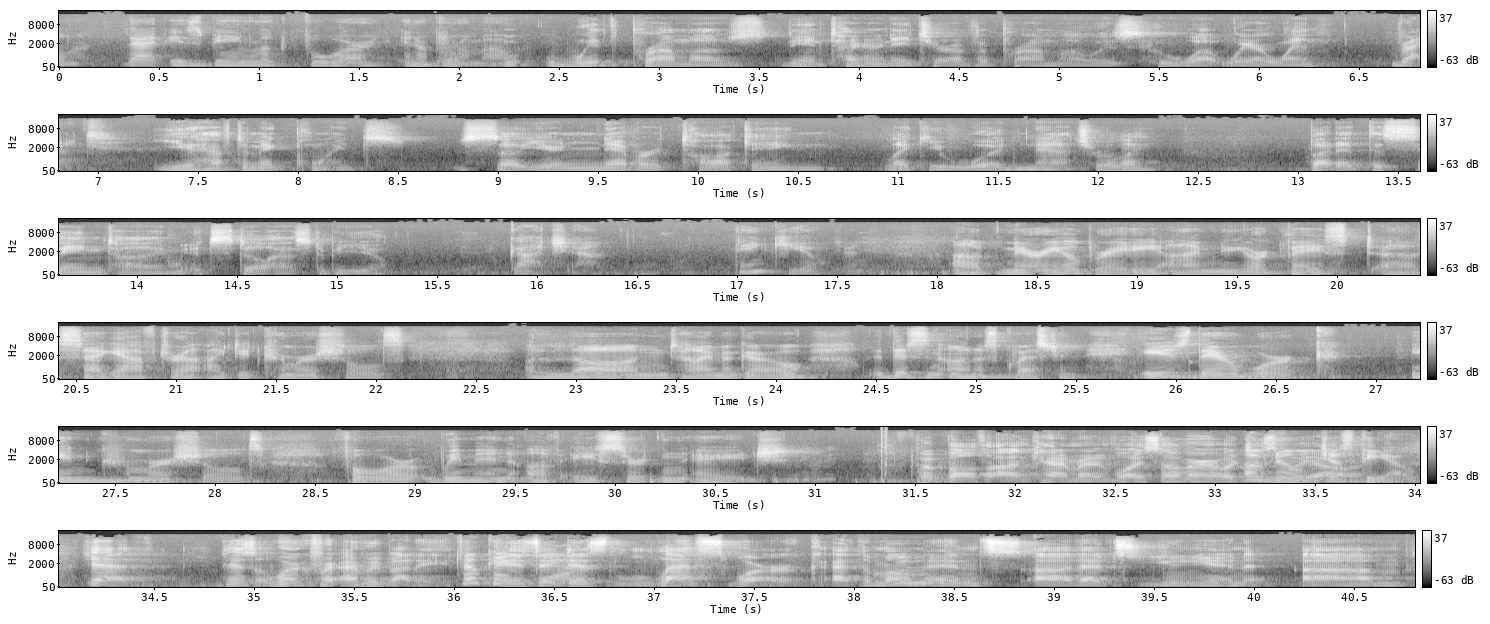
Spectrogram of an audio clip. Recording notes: The panel concludes with an audience Q&A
